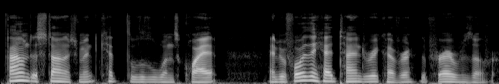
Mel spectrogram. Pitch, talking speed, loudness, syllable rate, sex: 125 Hz, 215 wpm, -20 LUFS, 6.4 syllables/s, male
